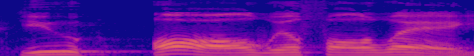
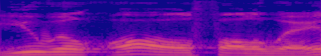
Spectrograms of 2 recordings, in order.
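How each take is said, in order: First: Drawn out slowly, louder and weighty; slow solemn line. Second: "all" hit hard and held; stress on all. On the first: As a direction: lay each word down slowly. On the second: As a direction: lean on the word "all" in "You will all fall away". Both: Shown as a demonstration.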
